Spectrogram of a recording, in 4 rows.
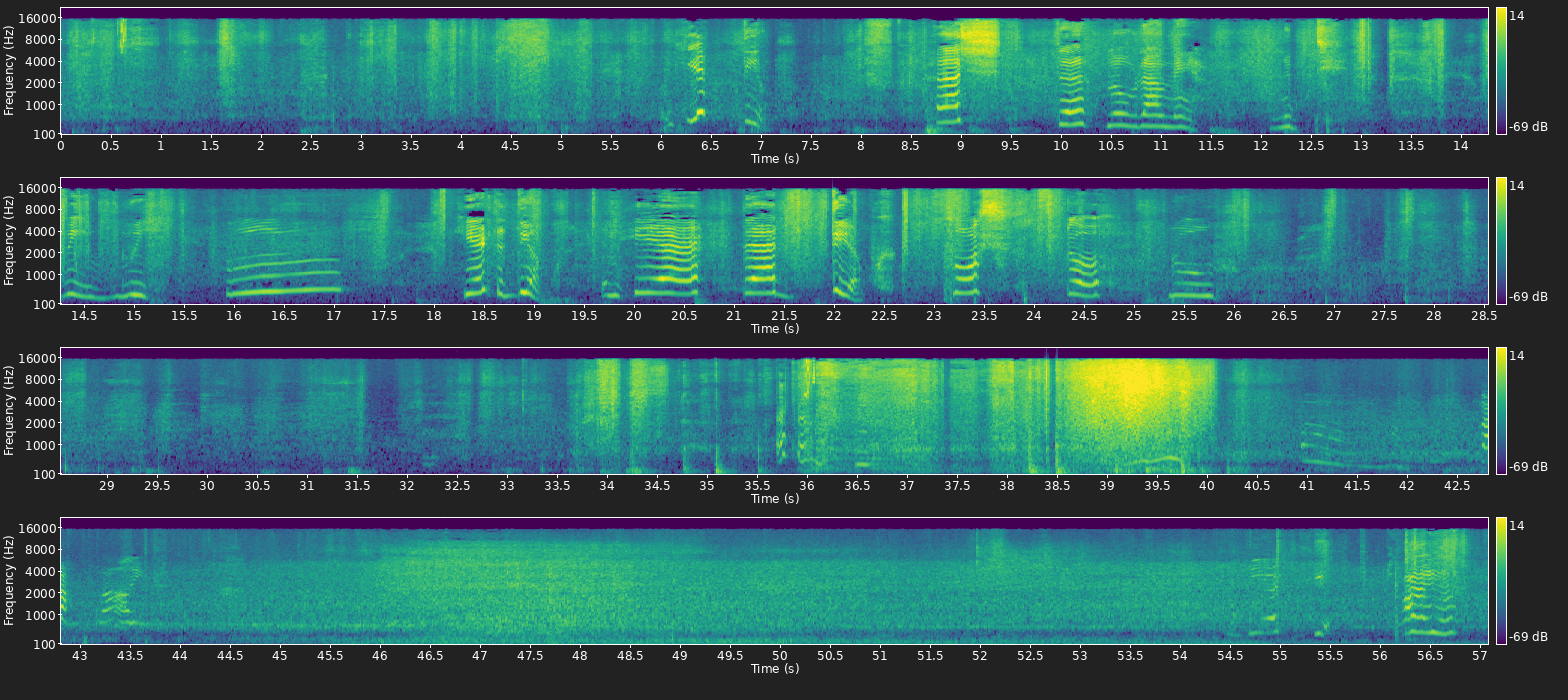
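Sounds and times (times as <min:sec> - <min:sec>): sliding swish through snow: 0:07.8 - 0:26.3, 0:35.8 - 0:41.4, 0:44.2 - 0:50.6.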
